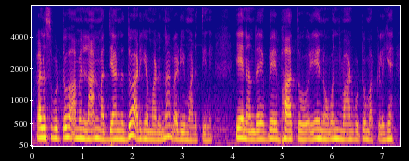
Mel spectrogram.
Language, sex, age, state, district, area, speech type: Kannada, female, 60+, Karnataka, Mysore, rural, spontaneous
